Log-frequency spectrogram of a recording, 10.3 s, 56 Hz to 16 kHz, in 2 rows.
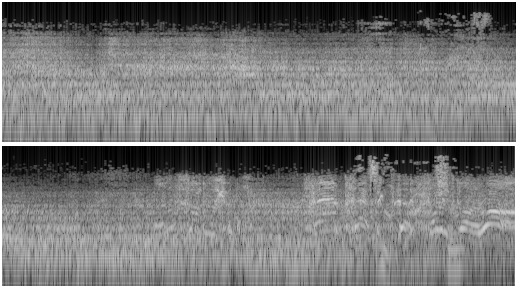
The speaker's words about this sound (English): Now, we're 5 miles from White Atlantis, and our chopper is pulling out real fast.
